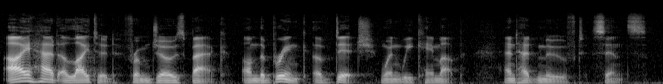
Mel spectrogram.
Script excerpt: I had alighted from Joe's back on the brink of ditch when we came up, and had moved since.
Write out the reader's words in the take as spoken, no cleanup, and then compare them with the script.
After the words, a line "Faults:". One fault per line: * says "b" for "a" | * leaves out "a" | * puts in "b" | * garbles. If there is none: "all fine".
I had alighted from Joe's back on the brink of ditch when we came up, and had moved since.
Faults:
all fine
